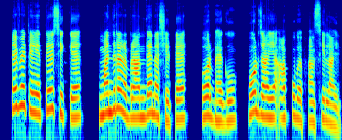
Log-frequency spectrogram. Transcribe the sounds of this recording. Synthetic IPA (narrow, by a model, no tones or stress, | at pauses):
t̪eːbɛt̪eːet̪eːsɪkːɛ | mɐ̃nd̪ɪɾaɾɛbɾãːnd̪ɛnɛ̃ʃeːʈɛ | ɦoːɾbʱɛːɡu | ɦoːɾd͡zaːɪjaʔaːpubɛpʰãːsilaːi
